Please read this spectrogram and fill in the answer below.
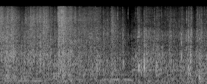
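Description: Heavy-duty aluminium foil crinkling and crumpling continuously as it is folded and crimped by hand to wrap a rack of ribs.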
